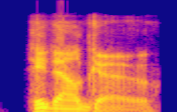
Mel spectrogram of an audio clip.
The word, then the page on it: hidalgo: British English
